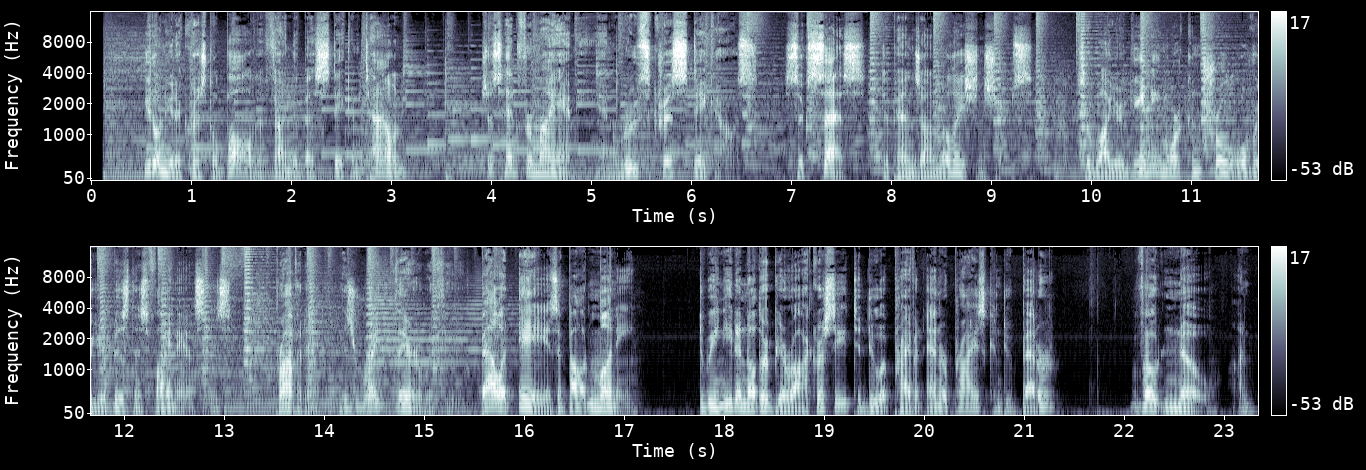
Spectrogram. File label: Spots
